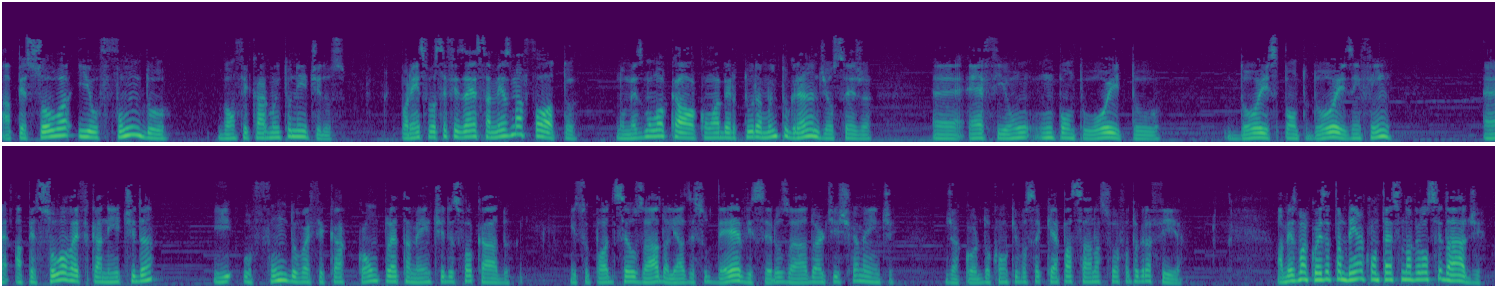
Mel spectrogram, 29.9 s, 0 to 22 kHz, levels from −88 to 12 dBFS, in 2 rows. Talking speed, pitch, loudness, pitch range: 145 wpm, 130 Hz, -25 LUFS, 115-150 Hz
